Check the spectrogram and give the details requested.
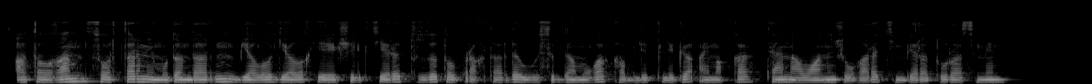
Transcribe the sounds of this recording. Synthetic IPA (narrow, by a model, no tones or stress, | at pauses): ɑt̪ɑlˠʁɑnso̞ɾt̪ːɑɾmemud̪and̪ɑɾd̪əɴbʲijo̞lˠo̞ɡʲijalˠəqje̞ɾe̞kʃe̞lɪkt̪e̞ɾɪt̪ʰʊzd̪ət̪ʰo̞pəɾʔɑqt̪ɑɾd̪əwɵsɪp̚d̪ɑmuʁɑqʰɑbɪle̞t̪ːɪlɪɡʲɪʔɑ̰jmɑqːɑt̪ʰænɑwɑnəʒo̞ʁɑɾət̪ʲʰe̞mpʲe̞ɾat̪uɾɑsəme̞n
